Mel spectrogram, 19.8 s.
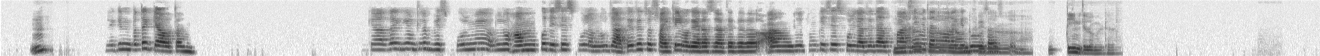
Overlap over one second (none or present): present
